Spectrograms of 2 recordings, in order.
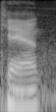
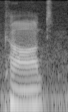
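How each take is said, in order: First: It is said with an American accent. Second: It is said with an Australian accent. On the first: "in the US it'd be like can and can't" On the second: "And in Australia"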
